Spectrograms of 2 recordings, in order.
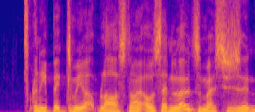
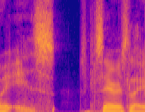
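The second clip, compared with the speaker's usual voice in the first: usual speaking voice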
